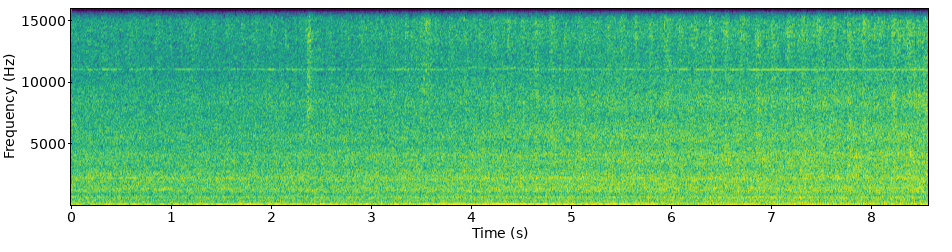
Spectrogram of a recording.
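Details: 1994 Ford Bronco XLT 4x4, 5.8 L (351 ci) V8, automatic with overdrive, oil pressure good, recorded from the rear at the tailpipe: deep, steady rumble with even pulses, no misses or ticks; smooth, healthy normal idle.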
